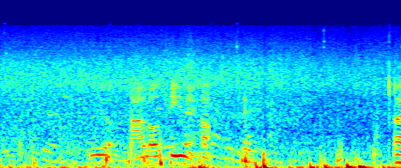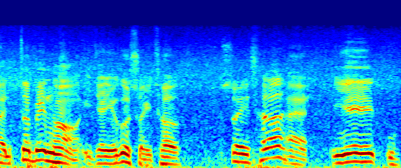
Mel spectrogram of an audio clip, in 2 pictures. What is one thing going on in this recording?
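A middle-aged man talks with animation close by, outdoors.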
